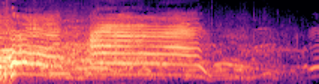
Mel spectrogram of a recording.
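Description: A voice with a sliding pitch, then a long held note of about a second and a half, over faint steady tones that fade away near the end.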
